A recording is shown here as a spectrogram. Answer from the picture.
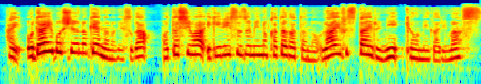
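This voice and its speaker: A woman with a high pitch talks at a moderate pace, her voice making very wide pitch swings. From England. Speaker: podcast co-host. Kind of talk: casual chat. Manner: frequent switching between Japanese and English.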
